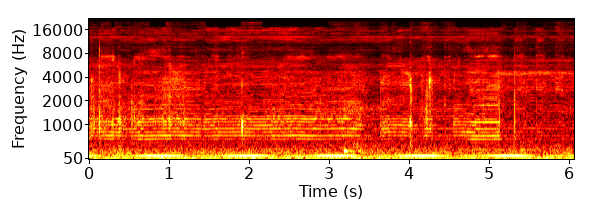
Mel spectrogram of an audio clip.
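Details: Self-microneedling over the nose with a Dr. Pen A7 (12-pin, 34-gauge) at 0.25 mm depth, face numbed with lidocaine: steady high electric buzz with faint rhythmic pulsing.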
